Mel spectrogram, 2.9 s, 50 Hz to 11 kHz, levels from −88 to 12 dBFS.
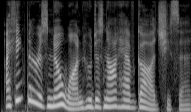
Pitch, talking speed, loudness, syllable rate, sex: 210 Hz, 270 wpm, -18 LUFS, 5.5 syllables/s, female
